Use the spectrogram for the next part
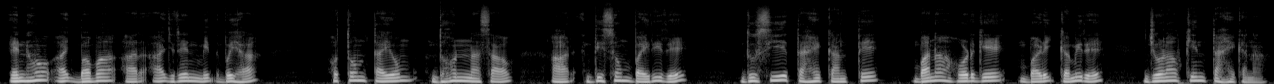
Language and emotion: Santali, neutral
